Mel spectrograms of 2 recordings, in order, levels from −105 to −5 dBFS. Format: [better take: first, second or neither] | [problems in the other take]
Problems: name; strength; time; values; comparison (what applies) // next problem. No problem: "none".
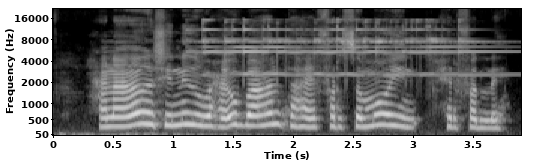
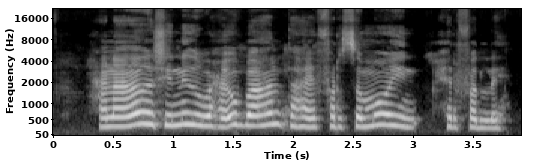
second | background sound (Bell); 11 dB below the speech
